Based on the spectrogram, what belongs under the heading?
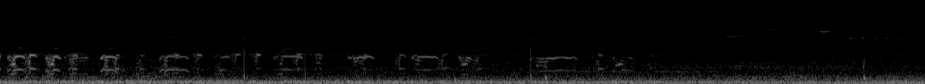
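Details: Morning takeoff of Canada geese: a burst of overlapping, rapid honks in the first few seconds, thinning into sparse calls as the flock moves off, over steady low-frequency rumble.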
